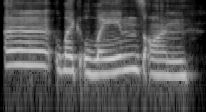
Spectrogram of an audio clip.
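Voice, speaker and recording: A woman's voice: high-pitched, animated, extremely slow. Woman from California, host, casual chat, rambling, laughs a lot. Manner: chatty, laughs often, rambling asides.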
